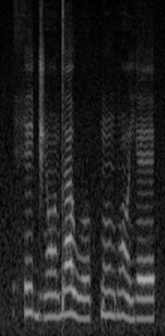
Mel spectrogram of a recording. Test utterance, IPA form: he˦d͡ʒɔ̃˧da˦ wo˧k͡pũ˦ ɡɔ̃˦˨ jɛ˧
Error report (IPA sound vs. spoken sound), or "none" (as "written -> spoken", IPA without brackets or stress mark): none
